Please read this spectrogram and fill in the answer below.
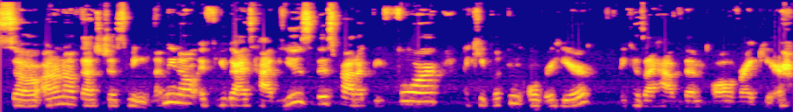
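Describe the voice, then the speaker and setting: This woman's voice sits at a medium pitch and moves through very wide pitch swings. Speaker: beauty vlogger. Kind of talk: product review vlog. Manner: fast; casual, chatty.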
